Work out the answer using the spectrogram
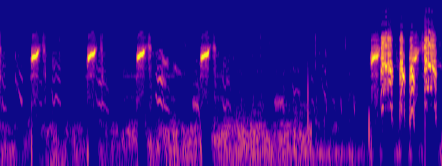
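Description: A grey francolin gives four short, sharp rising notes about a second apart, then breaks into a louder, harsher burst of rapid ringing notes.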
